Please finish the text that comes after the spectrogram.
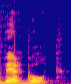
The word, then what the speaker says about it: vergot: Dammi vergot, dammi vergot, dammi qualcosa. Vergot, accento chiuso, vedete, accento fonico chiuso.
